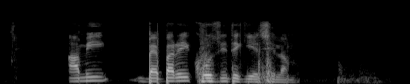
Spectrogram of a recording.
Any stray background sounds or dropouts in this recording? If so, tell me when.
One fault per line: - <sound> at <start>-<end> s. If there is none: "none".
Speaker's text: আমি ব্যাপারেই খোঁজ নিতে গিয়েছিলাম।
none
